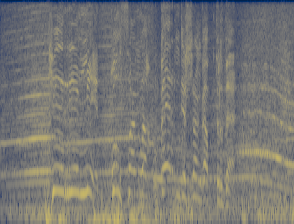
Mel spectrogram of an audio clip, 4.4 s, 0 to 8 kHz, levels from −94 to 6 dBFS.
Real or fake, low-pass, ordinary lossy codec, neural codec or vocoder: real; none; none; none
